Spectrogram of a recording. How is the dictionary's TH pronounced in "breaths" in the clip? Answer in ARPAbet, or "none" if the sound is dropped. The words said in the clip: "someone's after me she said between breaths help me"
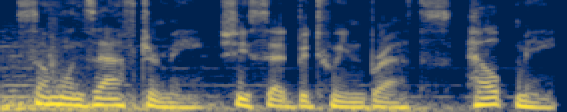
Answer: TH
